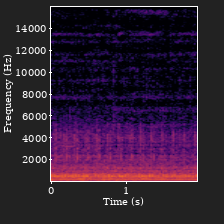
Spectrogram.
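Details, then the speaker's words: Kia engine idling at about 500 rpm shortly after a cold start; steady, even idle with a smooth regular beat, no misses or knocks, running smoothly with strong power. "Pino andar nito eh. Malakas puwersa pati nito."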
